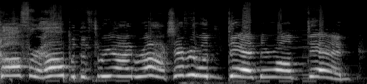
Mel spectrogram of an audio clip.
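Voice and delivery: shrill, high, panicked scream at top of lungs. Voicing a terrified game character calling for help: imitating panicked screaming. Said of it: "screaming that at the top of his lungs".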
